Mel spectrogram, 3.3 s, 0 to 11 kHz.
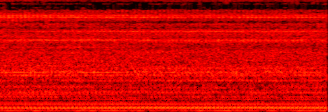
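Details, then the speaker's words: Room Essentials Velocity F-0411 single-speed desk fan, made March 2011: quiet hum with a soft regular rub about four times a second; not a dry bearing, suspected rotor rubbing stator, a blade, or something loose. "it doesn't really sound like a bearing noise it doesn't sound like a dry bearing noise it sounds like i don't know if that's the rotor rubbing on the stator or it could be a blade"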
